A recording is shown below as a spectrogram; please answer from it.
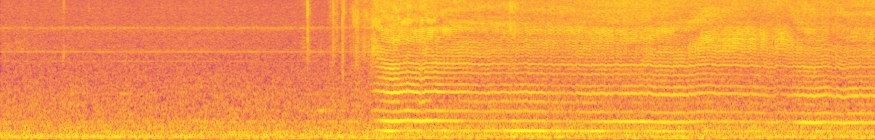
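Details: A pollen-covered worker honey bee at work in a white Rose of Sharon flower: its steady, low wing buzz starts partway through and hums on with a slight wavering pitch.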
